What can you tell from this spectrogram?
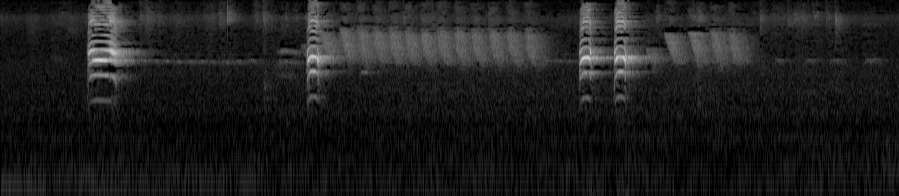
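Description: Caged brinji kelabu, a bulbul kept as a master bird for tutoring other songbirds, singing. A loud ringing call comes about a second in. Around four seconds in a call runs into a fast trill of about three seconds, then two quick loud calls are followed by a shorter trill.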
